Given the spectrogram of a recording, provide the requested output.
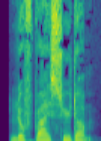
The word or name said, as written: luftvejssygdom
